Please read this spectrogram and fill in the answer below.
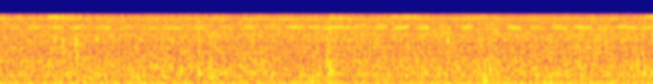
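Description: Steady chorus of night insects, with a faint, fast, even pulsing chirp high up.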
